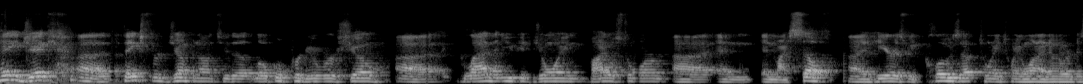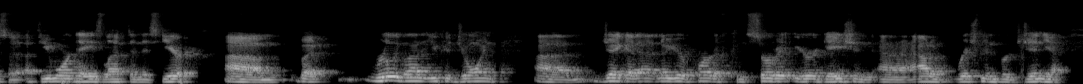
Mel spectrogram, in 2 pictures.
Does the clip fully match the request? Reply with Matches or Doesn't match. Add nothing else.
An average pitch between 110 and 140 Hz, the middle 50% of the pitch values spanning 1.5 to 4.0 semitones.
Matches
